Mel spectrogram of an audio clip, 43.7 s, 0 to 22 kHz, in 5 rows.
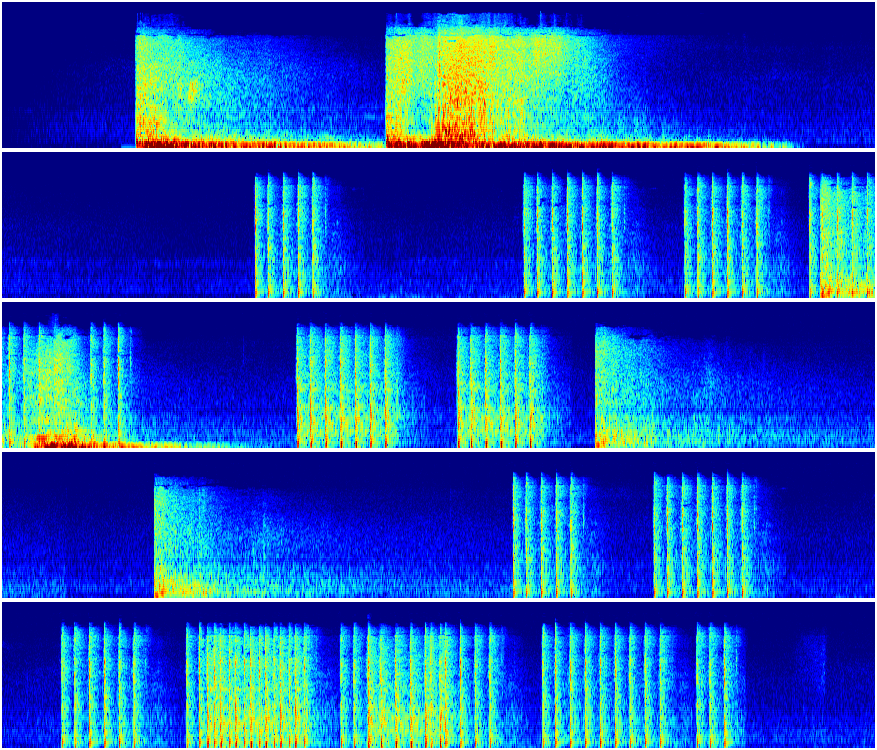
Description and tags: Real explosions Real gunshots
On board rode stereo mic of a camera, recording explosive ambush followed by ak47 shots and mortar bombs.
Real recording salvaged from a hidden camera on location of the ambush.
Recorded using Rode stereo mic.
ak47, army, artillery, bomb, boom, bullet, Explosion, fight, firing, grenade, gunfire, gunshots, kill, launch, launcher, live-fire, machine-gun, military, militia, missile, mortar, projectile, real, rocket, shoot, shooting, war, weapon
